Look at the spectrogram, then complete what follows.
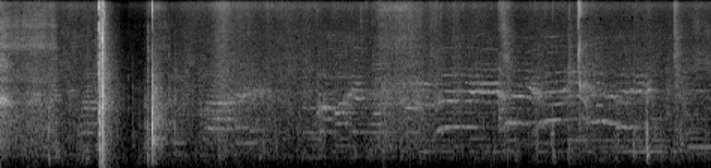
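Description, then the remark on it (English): A barn door opens with two sharp clunks about a second apart, followed by steady low rumbling and faint creaking, wavering tones; a murmur of voice may sit underneath. “Where is the door handle?”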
